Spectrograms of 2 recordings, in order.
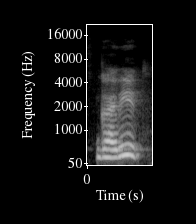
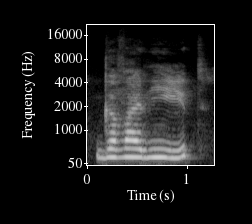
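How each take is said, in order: First: The word is said shortened, a syllable dropped. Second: The word is said in full, every syllable. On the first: "в быстрой речи мы скажем как" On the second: "Слово «говорит»"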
